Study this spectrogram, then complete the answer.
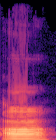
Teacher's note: বিবৃত তাহলে আপনি এই আ বর্ণটা এখন উচ্চারণ করেন তো আ তার মানে আ বর্ণটা উচ্চারণ করলে জিভাটা কোথায় একবারে নিচে নামতেছে আর মুখটা কি একবারে খোলা হচ্ছে তাহলে এই যে ঠোঁট দুইটা কি একবারে ফাঁকা হয়ে যাচ্ছে তাহলে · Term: নিম্ন এবং বিবৃত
